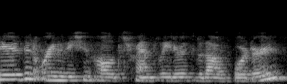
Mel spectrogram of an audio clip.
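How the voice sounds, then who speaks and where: Against audible room echo, the pitch shifts in an ordinary way. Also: woman. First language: not English. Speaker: social impact strategist, webinar presenter. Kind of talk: webinar Q&A answer.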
